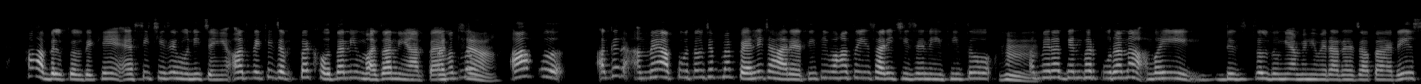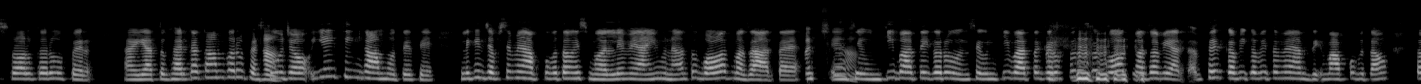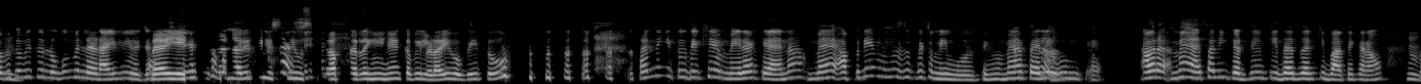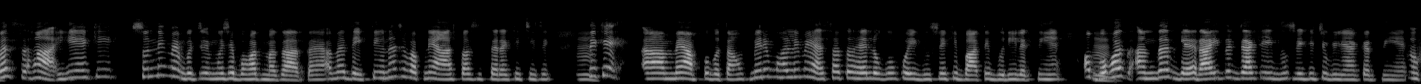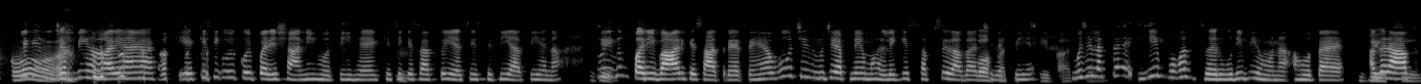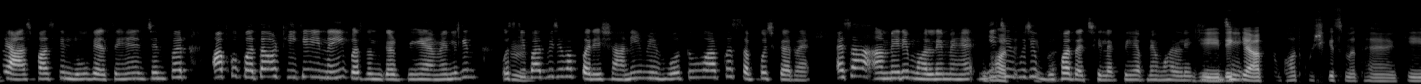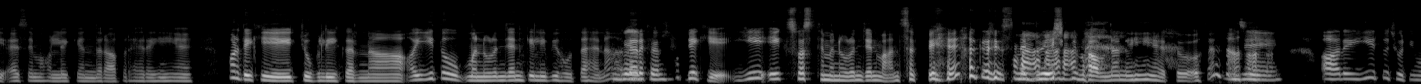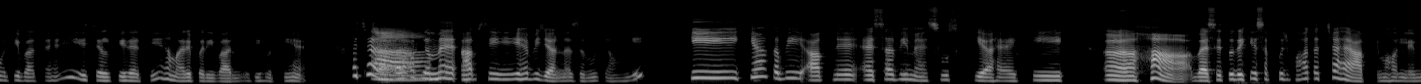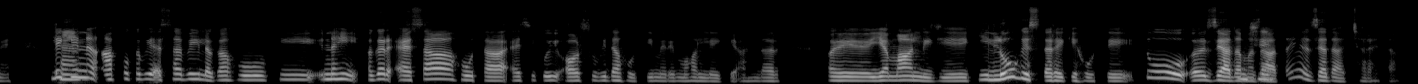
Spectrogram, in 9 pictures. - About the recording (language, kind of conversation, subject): Hindi, podcast, अच्छा मोहल्ला कैसा होता है?
- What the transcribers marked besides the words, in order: in English: "डिजिटल"; laugh; laughing while speaking: "जाती है, तो जी"; tapping; laugh; laugh; laughing while speaking: "बिल्कुल"; laughing while speaking: "हैं अगर इसमें"; laugh; laughing while speaking: "भावना"; laughing while speaking: "है ना?"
